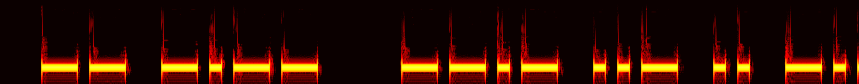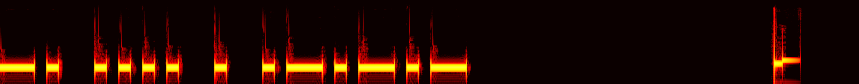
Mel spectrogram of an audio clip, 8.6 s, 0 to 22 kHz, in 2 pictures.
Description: Morse code, heard as a keyed tone, about 20 wpm, 700 Hz. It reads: MY QUICHE.
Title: Pangram Challenge v2 - 20wpm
